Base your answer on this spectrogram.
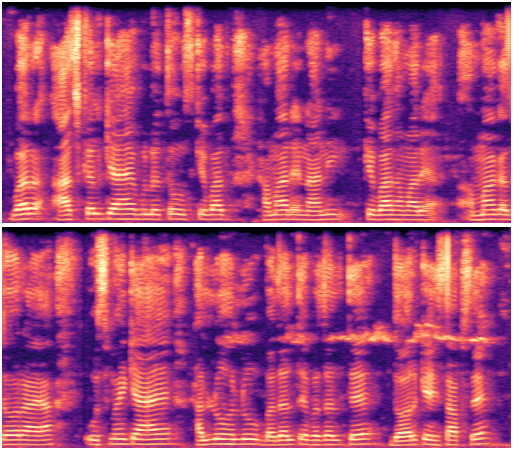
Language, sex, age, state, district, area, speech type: Urdu, male, 18-30, Telangana, Hyderabad, urban, spontaneous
